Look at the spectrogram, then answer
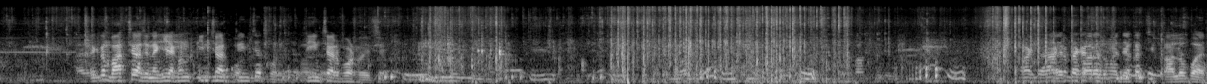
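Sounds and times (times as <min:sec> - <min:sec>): birds scuffling in cages: 0:00.0 - 0:12.0
pigeons cooing: 0:00.0 - 0:12.0.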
